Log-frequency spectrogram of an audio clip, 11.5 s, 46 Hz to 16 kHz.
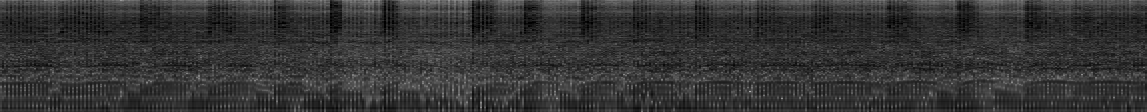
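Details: Mountfield HP164 lawnmower that keeps cutting out: fast single-cylinder beat with a slight rise and fall in speed; hunting, with a carburettor problem suspected, which is then ultrasonically cleaned.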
